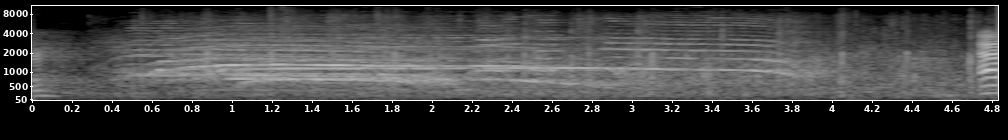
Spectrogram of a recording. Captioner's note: applause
